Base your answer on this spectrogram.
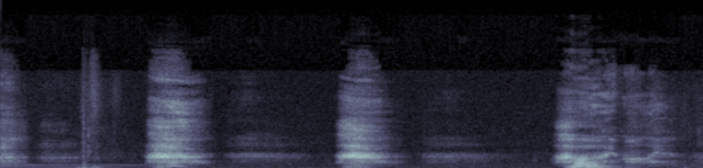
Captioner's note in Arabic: تنفس بصعوبة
